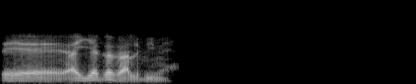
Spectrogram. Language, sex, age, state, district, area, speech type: Dogri, male, 30-45, Jammu and Kashmir, Reasi, rural, conversation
